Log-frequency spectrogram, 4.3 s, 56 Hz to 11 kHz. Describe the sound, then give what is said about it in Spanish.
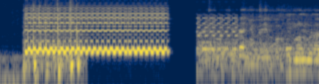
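Telephone ringing at the switchboard of an Andalusian health emergency call centre: one sustained electronic ring, a brief silence, then a person talking. “una llamada entró a la centralita del Servicio de Emergencia Sanitaria 112 de Andalucía”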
